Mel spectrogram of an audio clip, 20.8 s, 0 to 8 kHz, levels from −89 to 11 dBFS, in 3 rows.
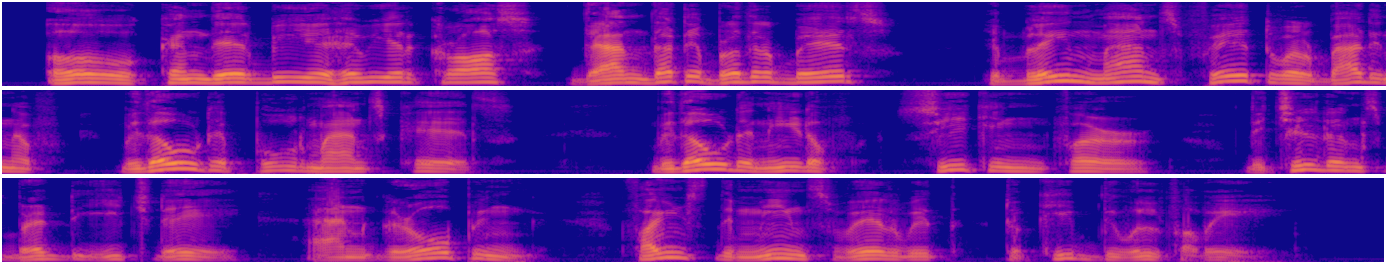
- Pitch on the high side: No, low, 135 Hz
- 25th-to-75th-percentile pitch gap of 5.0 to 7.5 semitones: Yes, wide, 5.4 semitones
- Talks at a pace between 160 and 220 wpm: No, slow, 135 wpm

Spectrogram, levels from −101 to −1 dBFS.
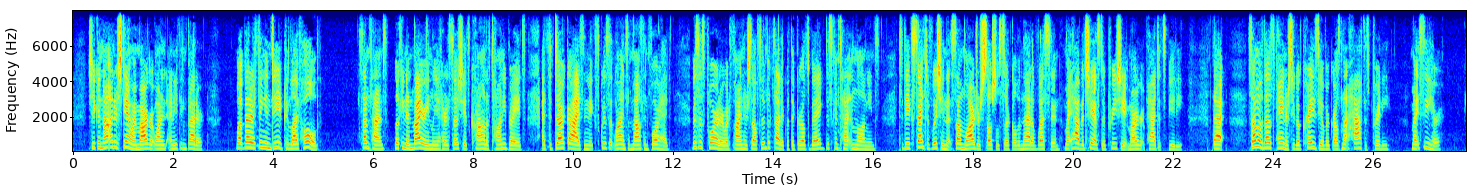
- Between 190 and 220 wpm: Yes, average, 195 wpm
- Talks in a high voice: Yes, high, 240 Hz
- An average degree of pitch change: Yes, average, 3.7 semitones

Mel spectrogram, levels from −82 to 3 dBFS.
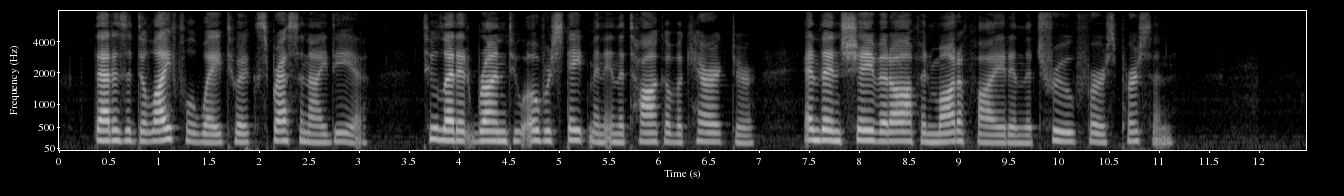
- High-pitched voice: Yes, high, 195 Hz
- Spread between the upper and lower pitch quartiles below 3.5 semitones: Yes, average, 2.7 semitones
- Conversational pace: Yes, average, 165 wpm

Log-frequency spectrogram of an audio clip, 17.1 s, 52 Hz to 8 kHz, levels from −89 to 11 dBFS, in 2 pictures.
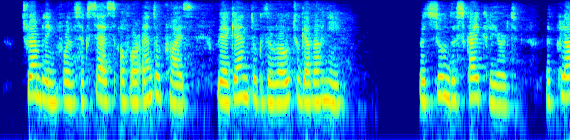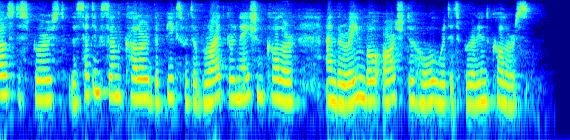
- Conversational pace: Yes, average, 155 wpm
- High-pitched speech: Yes, high, 220 Hz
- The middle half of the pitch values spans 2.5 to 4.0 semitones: Yes, average, 2.8 semitones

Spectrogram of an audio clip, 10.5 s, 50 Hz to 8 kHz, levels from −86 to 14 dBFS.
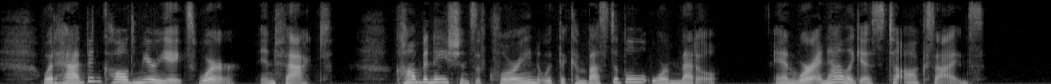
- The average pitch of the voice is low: No, high, 200 Hz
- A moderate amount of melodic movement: No, wide, 7.1 semitones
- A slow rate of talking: Yes, slow, 120 wpm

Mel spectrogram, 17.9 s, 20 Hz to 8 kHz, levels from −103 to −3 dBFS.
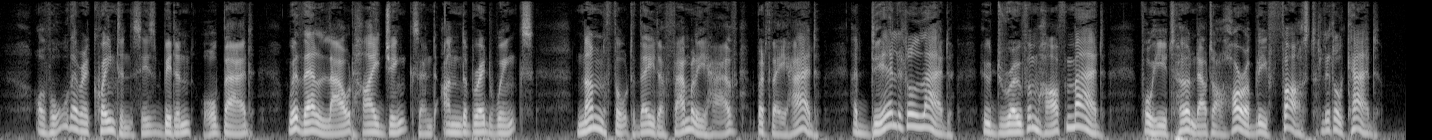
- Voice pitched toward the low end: Yes, low, 125 Hz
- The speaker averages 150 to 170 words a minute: No, slow, 135 wpm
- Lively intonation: No, average, 4.8 semitones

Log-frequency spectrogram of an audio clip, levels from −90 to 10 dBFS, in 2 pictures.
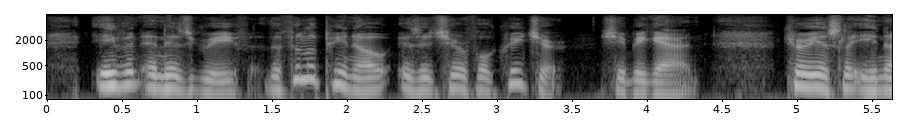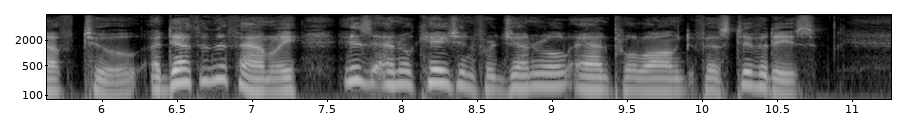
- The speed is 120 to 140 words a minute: No, average, 150 wpm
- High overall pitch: No, low, 135 Hz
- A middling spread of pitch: No, wide, 5.7 semitones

